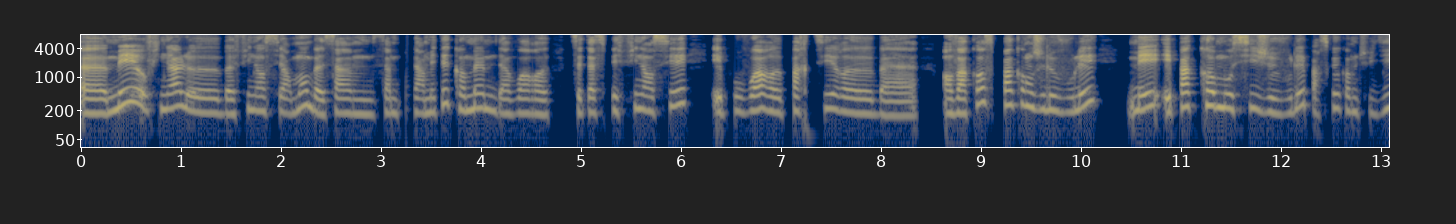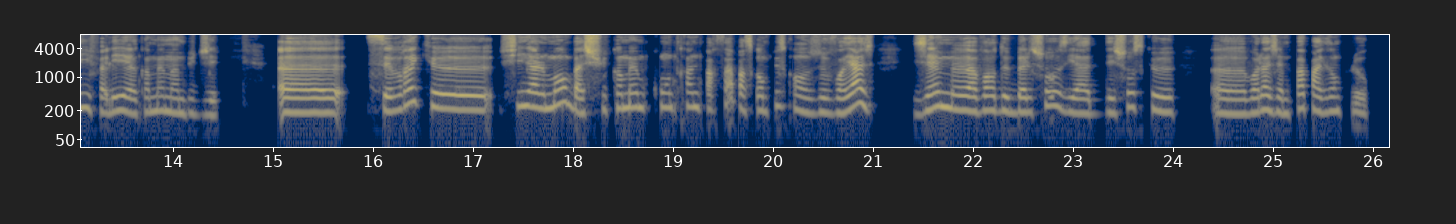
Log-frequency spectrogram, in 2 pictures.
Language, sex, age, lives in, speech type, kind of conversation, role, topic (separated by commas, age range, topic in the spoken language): French, female, 35-39, France, conversation, advice, user, Comment puis-je imaginer et planifier différents futurs possibles pour moi ?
